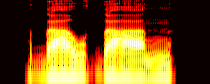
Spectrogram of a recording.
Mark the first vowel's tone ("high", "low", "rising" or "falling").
rising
